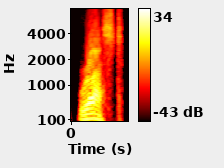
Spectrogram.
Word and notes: rust: American English

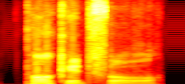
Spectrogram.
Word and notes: pocketful: British English

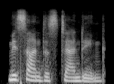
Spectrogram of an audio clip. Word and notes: Misunderstanding: Indian

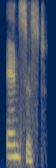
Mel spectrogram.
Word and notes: encyst: Indian

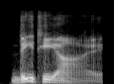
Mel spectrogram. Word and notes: DTI: British English

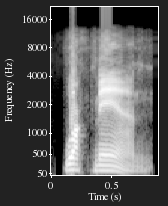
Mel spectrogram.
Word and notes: Walkman: American English

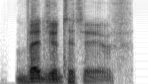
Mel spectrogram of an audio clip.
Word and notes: vegetative: British English

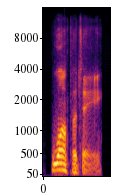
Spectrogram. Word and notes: wapiti: British English

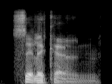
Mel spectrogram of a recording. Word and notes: silicone: British English

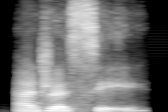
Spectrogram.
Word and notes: addressee: Indian

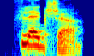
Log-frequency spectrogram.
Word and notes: flexure: Indian

